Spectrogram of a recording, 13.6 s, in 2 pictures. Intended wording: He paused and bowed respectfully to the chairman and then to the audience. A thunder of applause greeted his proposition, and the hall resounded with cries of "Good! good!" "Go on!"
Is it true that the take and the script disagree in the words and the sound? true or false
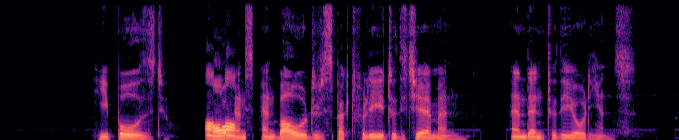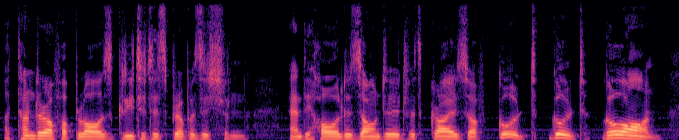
true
